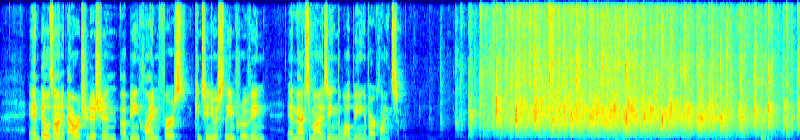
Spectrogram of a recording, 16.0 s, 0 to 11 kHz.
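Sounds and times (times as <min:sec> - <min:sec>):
audience applauding: 0:09.1 - 0:16.0.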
